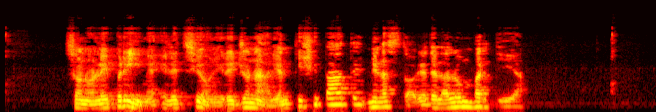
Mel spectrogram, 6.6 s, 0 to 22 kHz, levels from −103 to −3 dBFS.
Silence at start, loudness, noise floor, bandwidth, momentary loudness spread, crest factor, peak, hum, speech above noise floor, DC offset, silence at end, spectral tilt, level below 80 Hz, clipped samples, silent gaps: 0.65 s; -31 LUFS; -82 dBFS; 9.4 kHz; 8 LU; 22 dB; -12 dBFS; none; 50 dB; under 0.1%; 0.45 s; -4.5 dB/octave; -68 dBFS; under 0.1%; none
